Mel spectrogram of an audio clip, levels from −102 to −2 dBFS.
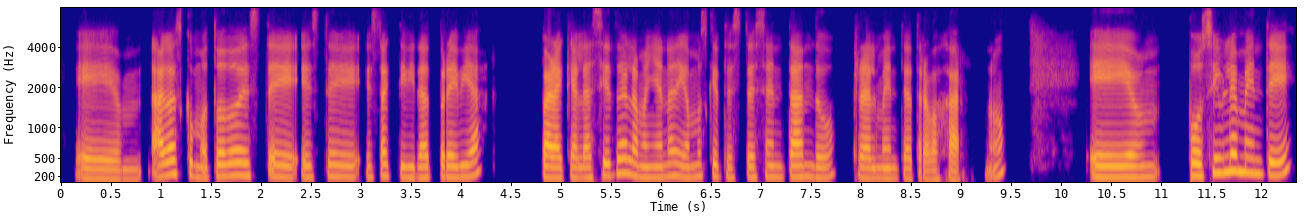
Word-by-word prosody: em, 155 -1 -1
hagas 220 +5 +4
como 205 -4 -2
todo 195 +4 +2
este 190 -3 0
este 185 0 -3
esta 180 +2 -4
actividad 180 -2 -1
previa, 185 +5 +1 0.6
para 175 -2 +6
que 170 - -5
a 175 - +2
las 170 0 -1
7 210 +3 0
de 245 - +3
la 215 - +2
mañana, 180 +2 -1
digamos 190 0 -3
que 200 - -2
te 170 - -7
estés 175 +1 -4
sentando 185 0 0 0.2
realmente 165 -1 -1
a 165 - -1
trabajar, 155 -2 -1 0.2
¿no?, - - -5 0.8
em, 180 0 +3 0.3
posiblemente, 250 - +3
185 Hz, 135 wpm, -24 LUFS, 175-200 Hz, 0.8 s, para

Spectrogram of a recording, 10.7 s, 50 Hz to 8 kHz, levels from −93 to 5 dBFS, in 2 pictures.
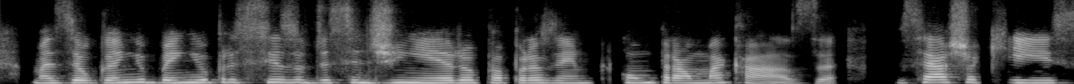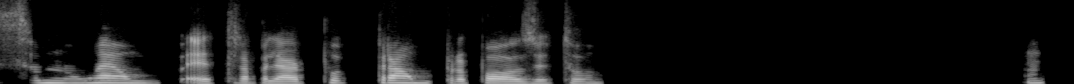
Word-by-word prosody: mas 210 0 -1
eu 220 - +5
ganho 230 +4 +1
bem 230 0 +2
e - - +3
eu 245 - +1
preciso 250 0 -2
desse 230 +2 -3
dinheiro, 220 +1 +3
pra, 220 0 -1
por 220 +1 0
exemplo, 205 -2 -2
comprar 220 -1 +1
uma 220 +2 0
casa". 170 -4 -1 0.3
Você 205 +4 -8
acha 255 0 +5
que 225 -5 -1
isso 210 0 -12
não 200 0 -3
é 220 - +4
um 185 -3 -5
é 175 - +3
trabalhar 185 -1 +1
po 210 - -6
pra 220 -1 +4
um 195 -2 -3
propósito? 175 -1 -1 2.1
Hum. 200 0 -8
215 Hz, 160 wpm, -26 LUFS, 195-230 Hz, 2.1 s, eu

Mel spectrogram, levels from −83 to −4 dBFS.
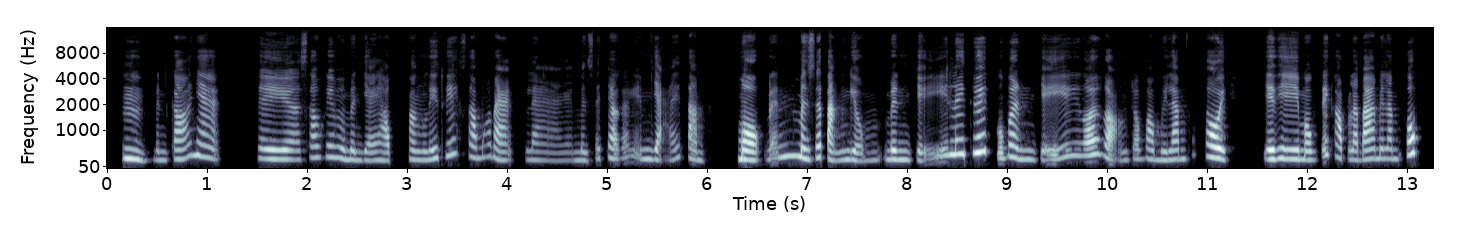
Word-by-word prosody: Ừm, 250 -4 +2
mình 225 -1 -12
có 245 +3 -1
nha. 305 -6 -3 0.4
Thì, 250 -2 +2
ờ, 235 -1 -2
sau 285 +5 -7
khi 295 0 -7
mà 270 -3 -4
mình 230 -2 -5
dạy 215 -1 -7
học 210 -1 -4
phần 230 -3 -5
lý 240 +4 -3
thuyết 360 +8 -8
xong 285 -4 -5
á 315 - -11
bạn, 225 -6 -2
là 215 -3 -14
mình 215 -1 -10
sẽ 255 - -15
cho 245 - -3
các 140 +3 -14
em 250 0 -8
giải 235 +2 -6
tầm 270 -5 -4 0.3
1 230 -3 +7
đến 315 +3 -4
mình 270 -3 +4
sẽ 285 +4 +1
tận 225 -4 +2
dụng 215 0 -5
mình 235 -1 0
chỉ 220 +9 -7
lý 370 +1 +4
thuyết 425 +3 +5
của - - -2
mình 240 -7 -1
chỉ 320 +9 -6
gói 350 +3 +3
gọn 220 - -1
trong - - -11
vòng 245 -3 -4
15 235 +2 -3
phút 360 - -32
thôi. 280 -5 +9 0.4
Vậy 245 - +9
thì 245 -1 +3
1 225 -1 -1
tiết 360 - -5
học 270 -4 -2
là 225 -1 -2
35 255 +2 +1
phút. 380 +3 +7
245 Hz, 245 wpm, -20 LUFS, 225-285 Hz, 0.4 s, thôi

